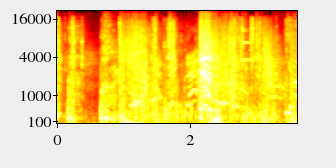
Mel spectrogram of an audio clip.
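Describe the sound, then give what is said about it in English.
Shotgun fire in a video game: two sharp, heavy blasts with crackling tails, mixed with other game effects while people talk. “Shotgun.”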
